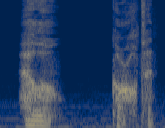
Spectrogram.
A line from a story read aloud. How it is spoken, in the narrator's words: quietly whispered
